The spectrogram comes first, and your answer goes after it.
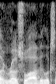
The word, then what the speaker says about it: Wrocław: You call it Wrocław. It looks like Wrocław in English.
